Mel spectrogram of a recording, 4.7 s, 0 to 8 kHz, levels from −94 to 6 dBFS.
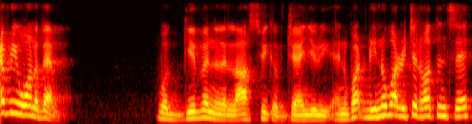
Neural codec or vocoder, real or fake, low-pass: none; real; 7.2 kHz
